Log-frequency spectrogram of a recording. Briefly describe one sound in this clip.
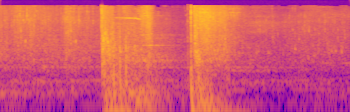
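A magic blast bursts with a loud whoosh.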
